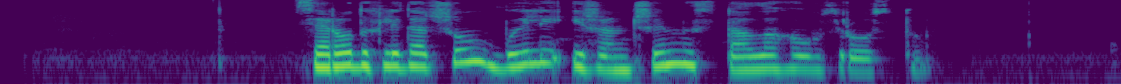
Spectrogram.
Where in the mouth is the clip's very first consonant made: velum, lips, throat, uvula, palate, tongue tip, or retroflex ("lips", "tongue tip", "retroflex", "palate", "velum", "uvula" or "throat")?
tongue tip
